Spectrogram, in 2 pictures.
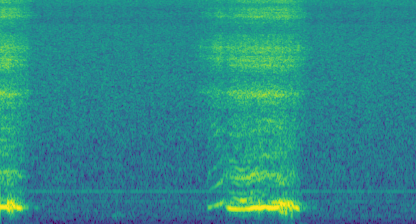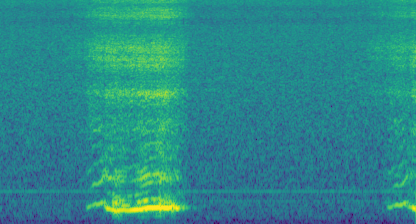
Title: Suara orang tidur Mendengkur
